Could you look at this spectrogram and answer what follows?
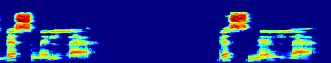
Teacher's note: this article al becomes silent when you read the two words together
